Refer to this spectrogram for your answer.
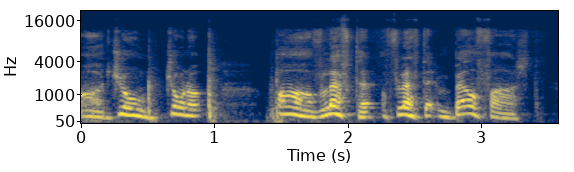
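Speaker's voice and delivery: frantic blurting, loud, high and flustered with panic. Retelling how the dad reacted at the palace gate: imitating a panicking dad. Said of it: "my dad panicking, going".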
